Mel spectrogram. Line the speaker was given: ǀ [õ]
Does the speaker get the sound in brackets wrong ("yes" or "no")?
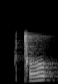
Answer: yes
